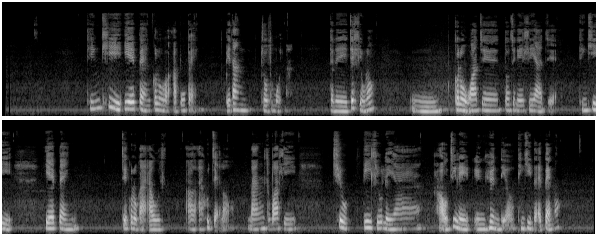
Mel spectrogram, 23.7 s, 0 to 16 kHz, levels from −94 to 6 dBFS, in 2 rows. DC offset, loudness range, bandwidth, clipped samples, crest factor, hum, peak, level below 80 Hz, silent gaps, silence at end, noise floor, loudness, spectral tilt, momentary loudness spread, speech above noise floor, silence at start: under 0.1%; 5 LU; 11 kHz; under 0.1%; 20 dB; none; -4 dBFS; -70 dBFS; none; 0.7 s; -60 dBFS; -24 LUFS; -7 dB/octave; 16 LU; 37 dB; 1.75 s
